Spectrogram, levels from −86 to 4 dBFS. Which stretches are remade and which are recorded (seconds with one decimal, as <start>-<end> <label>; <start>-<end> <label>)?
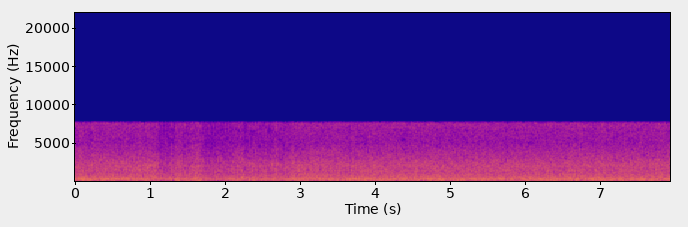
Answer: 0.0-1.1 recorded; 1.1-2.9 remade; 2.9-7.9 recorded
